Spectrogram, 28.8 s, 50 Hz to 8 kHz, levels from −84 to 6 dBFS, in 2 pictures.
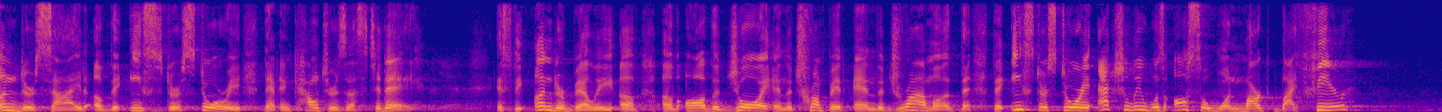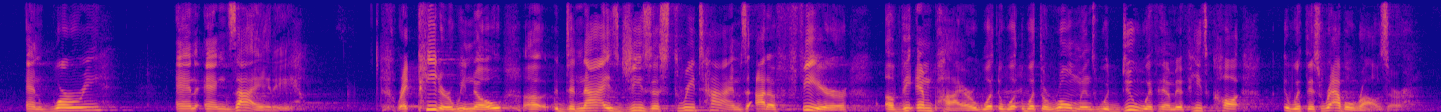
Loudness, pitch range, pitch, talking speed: -22 LUFS, 145-215 Hz, 180 Hz, 145 wpm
